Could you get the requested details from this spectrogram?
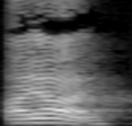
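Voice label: "aye-aye", English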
